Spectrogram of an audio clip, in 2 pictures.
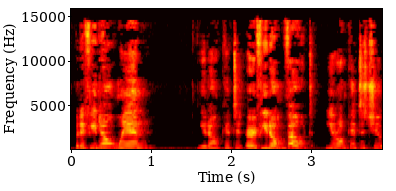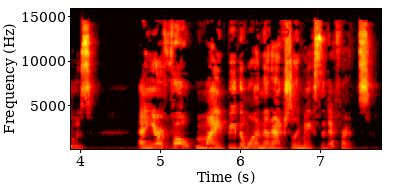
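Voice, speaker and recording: An American woman with a high voice reads and chats as a children's librarian. She speaks expressively and keeps her phrasing simple, as if to a group of young children. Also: normal speed, a bit bright. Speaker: children's librarian hosting storytime. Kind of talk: children's storytime read-aloud and chat. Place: small indoor room, seated before a book display.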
